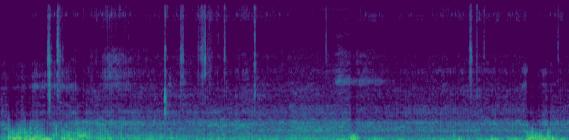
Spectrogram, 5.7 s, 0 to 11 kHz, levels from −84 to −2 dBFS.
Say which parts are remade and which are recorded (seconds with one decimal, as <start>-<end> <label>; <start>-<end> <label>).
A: 0.0-2.9 remade; 2.9-3.5 recorded; 3.5-5.7 remade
